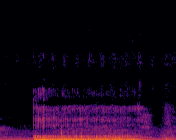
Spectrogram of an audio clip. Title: Milli snores like crazy!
